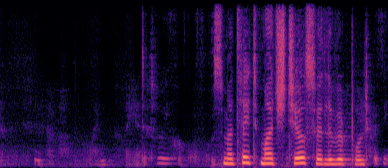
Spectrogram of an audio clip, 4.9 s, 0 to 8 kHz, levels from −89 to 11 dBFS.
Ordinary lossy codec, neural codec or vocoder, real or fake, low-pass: none; codec, 16 kHz, 0.5 kbps, X-Codec, WavLM features, trained on Multilingual LibriSpeech; fake; none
